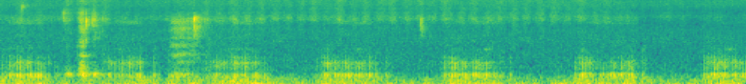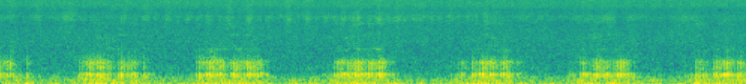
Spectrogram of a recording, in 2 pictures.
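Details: Purring of a very friendly, silky male house cat being stroked on the lap at night: deep continuous rumble rising and falling in regular inhale-exhale pulses roughly every second and a half, with soft handling noises.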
